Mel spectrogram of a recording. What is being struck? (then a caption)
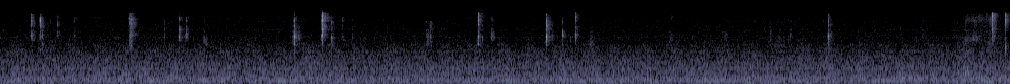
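Bar of soap scored by a thin blade. A thin blade scores a crosshatch grid into the surface of a hand-held, solid purple-and-white striped soap bar. Sparse, sharp, bright clicks and short scratchy ticks come at irregular intervals. Between them is a very quiet, steady low hiss with a faint hum.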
